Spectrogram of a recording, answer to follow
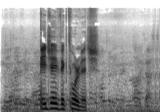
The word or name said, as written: AJ Victoravich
